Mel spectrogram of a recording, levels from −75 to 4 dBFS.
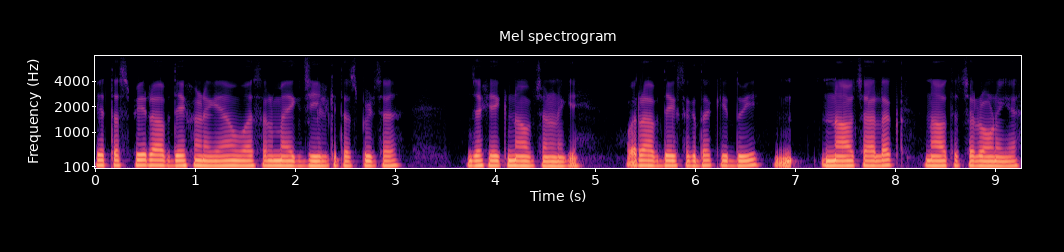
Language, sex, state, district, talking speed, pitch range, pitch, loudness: Hindi, male, Uttarakhand, Uttarkashi, 190 wpm, 120-130 Hz, 125 Hz, -14 LUFS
